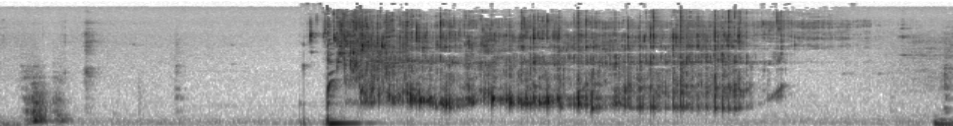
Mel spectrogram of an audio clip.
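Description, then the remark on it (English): Hakuto Tokubetsu Junmai sake is poured into a glass in one steady stream lasting about three seconds, preceded by a few faint taps and followed by quiet. “So let's get this in the glass and we can give it a taste and give it a description.”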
